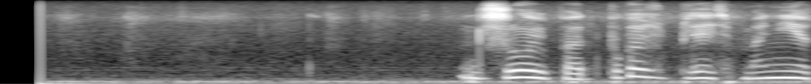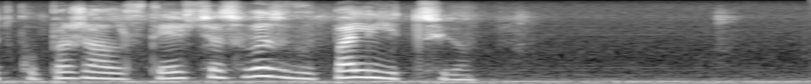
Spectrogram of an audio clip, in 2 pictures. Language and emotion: Russian, neutral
